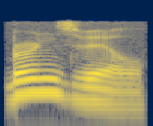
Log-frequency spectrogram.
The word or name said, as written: Burnsville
